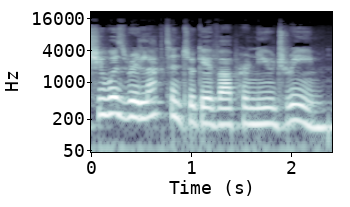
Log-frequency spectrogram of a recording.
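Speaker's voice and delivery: ordinary delivery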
